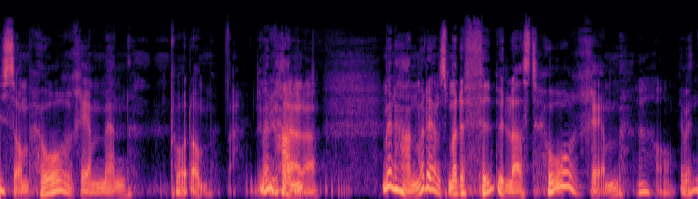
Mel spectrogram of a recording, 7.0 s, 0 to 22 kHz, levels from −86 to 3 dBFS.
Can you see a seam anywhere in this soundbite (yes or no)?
no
